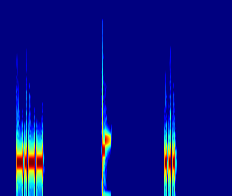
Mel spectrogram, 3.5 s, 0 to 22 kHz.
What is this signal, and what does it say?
Morse code, heard as a keyed tone, about 40 wpm, 700 Hz. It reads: Y S
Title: Single Letter-Number 40wpm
